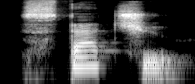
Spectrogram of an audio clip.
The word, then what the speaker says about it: statue: second or third syllable the t is pronounced chch like chicken and change chch so pronation statue statue for the first vow we use the short a like black cat sta then we use the CH sound stat statue for the second syllable we use the long u like Boot and moon ooh together statue this is the Statue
